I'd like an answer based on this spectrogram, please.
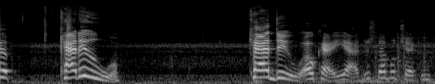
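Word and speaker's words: Cadou: Cadu.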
